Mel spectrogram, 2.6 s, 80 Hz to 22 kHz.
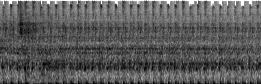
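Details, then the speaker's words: Bajaj BS6 motorcycle with 2 lakh km, after a timing-chain repair and a new clutch assembly. A steady, even low putter with regular firing pulses and no ticking or chain rattle; the engine now idles smoothly and quietly. "Smooth ಆಗೈತು ಗಾಡಿ ಇದು ತರ smooth ಯಾವುದೇ ರೀತಿ ಒಂದು pin ತಗೊಂಡಿಲ್ಲ ಇದರಲ್ಲಿ ಯಾಕೆ ತಗೊಂಡಿಲ್ಲ ಅಂದ್ರೆ ಜೆನೇನ್ ಕೆಲಸ ಮಾಡಿದೀನಿ ಸೌಂಡ್ ಸೌಂಡ್ ಲೆಸ್ ಗಾಡಿ ಆಗಿದೆ"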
